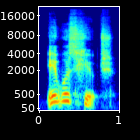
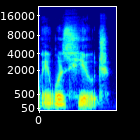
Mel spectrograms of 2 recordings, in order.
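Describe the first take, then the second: First: Higher and louder, amazed; awed. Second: Hushed, breathless whisper. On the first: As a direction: blurt out the size in awe. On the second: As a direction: drop to a whisper of awe. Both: Retold or imitated. Awed by the owl's size.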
